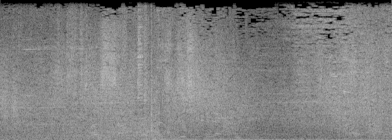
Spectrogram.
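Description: A structure in a video game explodes with a deep rumble.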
